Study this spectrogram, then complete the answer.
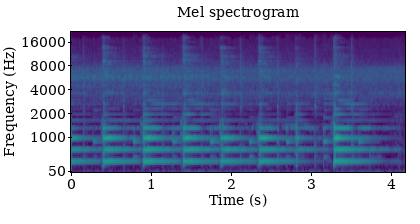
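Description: A clawhammer banjo rings out a fast, steady pattern with a thumb whap, bright plucked strikes every half second or so, each letting the strings ring before the next. The playing is close and alone.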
